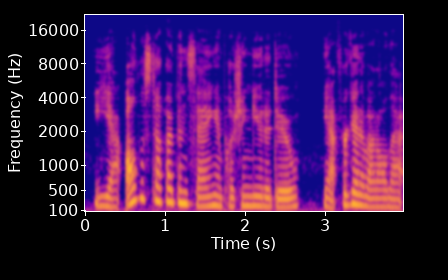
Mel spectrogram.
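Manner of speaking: ordinary talk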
